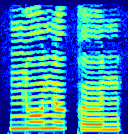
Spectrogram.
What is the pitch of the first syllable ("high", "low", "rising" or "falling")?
high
